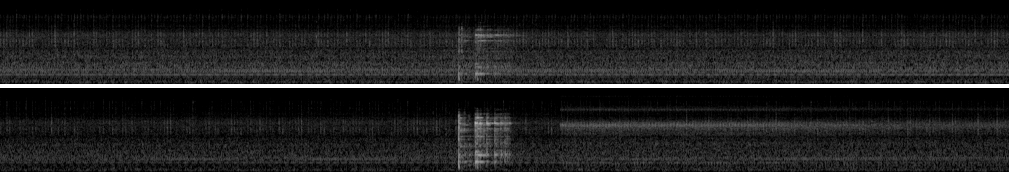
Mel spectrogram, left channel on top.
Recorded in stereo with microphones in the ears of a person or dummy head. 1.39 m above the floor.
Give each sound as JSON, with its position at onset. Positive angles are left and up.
{"t": 4.6, "sound": "a dropped coin", "side_deg": -50, "distance_m": 1.0}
